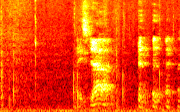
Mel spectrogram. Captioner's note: Ridacchia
